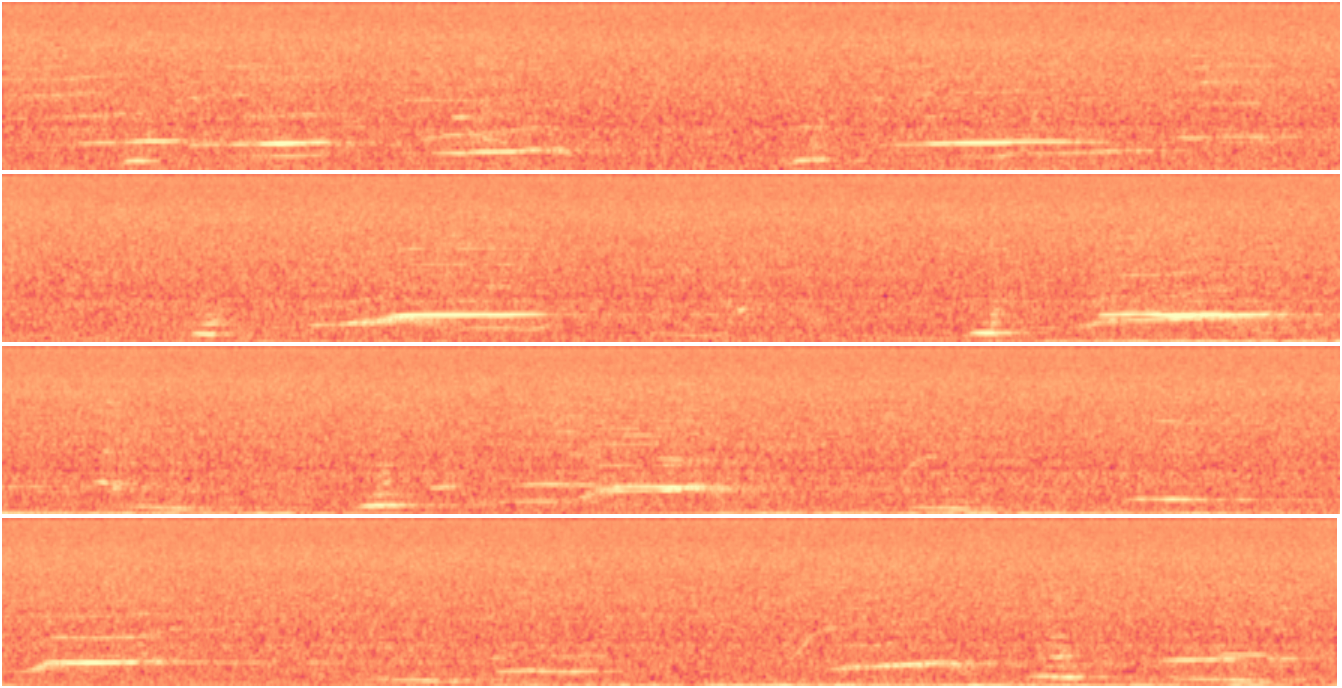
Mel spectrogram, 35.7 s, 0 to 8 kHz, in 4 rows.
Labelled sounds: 0.4	0.7	humpback whale, 1.9 to 2.0 kHz
16.4	16.6	humpback whale, 1.2 to 1.3 kHz
23.9	24.1	humpback whale, 0.80 to 1.1 kHz
27.1	27.4	humpback whale, 0.83 to 0.93 kHz
32.1	32.4	humpback whale, 0.80 to 1.1 kHz

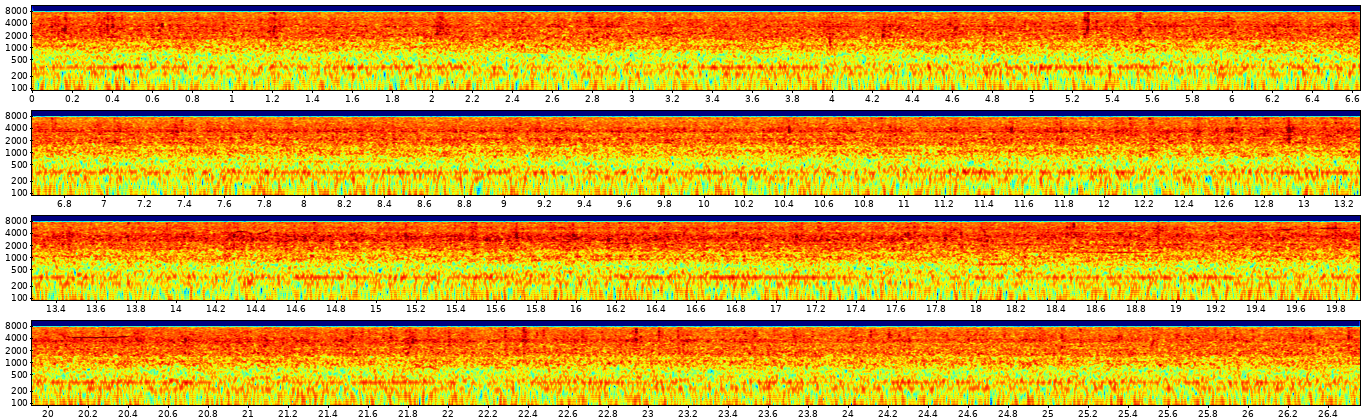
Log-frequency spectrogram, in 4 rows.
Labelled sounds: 18.4	18.8	killer whale, Bigg's (transient), 1.3 to 1.5 kHz
20.1	20.4	killer whale, Bigg's (transient), 4.2 to 4.6 kHz

